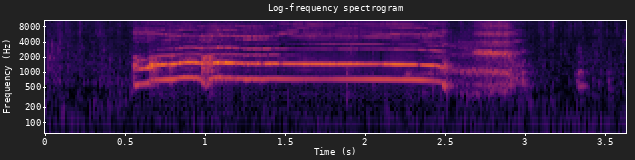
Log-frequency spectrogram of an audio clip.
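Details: Free-range chickens let out early in the morning: a rooster gives one long, steady, harmonic-rich crow lasting about two seconds, ending in a short falling tail, with faint clucks after it.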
